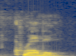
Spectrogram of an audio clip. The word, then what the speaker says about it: Cromwell: And that indicates to me that very common thing in Tudor pronunciation has happened. It was Crummell.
